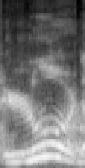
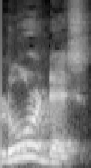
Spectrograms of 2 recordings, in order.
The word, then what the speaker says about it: Lourdes: Now, Lourdes, or Lourdes, as it is pronounced in the Philippines, is a girl's name because they are Christian.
